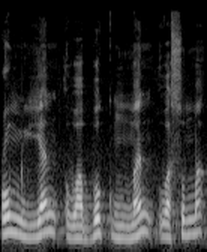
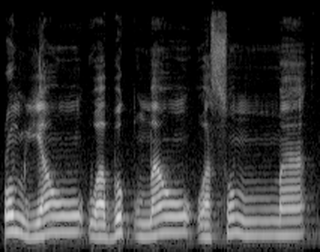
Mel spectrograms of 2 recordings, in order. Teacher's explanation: دو زبر کی تنوین کو واو کے ساتھ ملا کر واو کی آواز کو غنّے کے ساتھ ادا کیا جائے گا۔ یہاں یرملون کا جو قاعدہ ہے وہ اپلائی ہوگا۔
